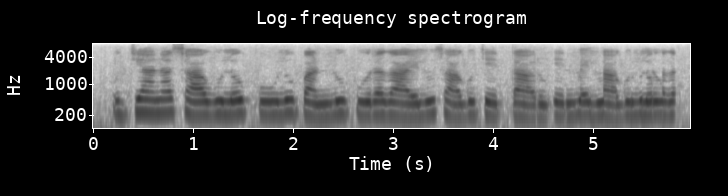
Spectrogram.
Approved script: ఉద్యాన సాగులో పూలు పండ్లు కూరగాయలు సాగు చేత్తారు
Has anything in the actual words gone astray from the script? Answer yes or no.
yes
